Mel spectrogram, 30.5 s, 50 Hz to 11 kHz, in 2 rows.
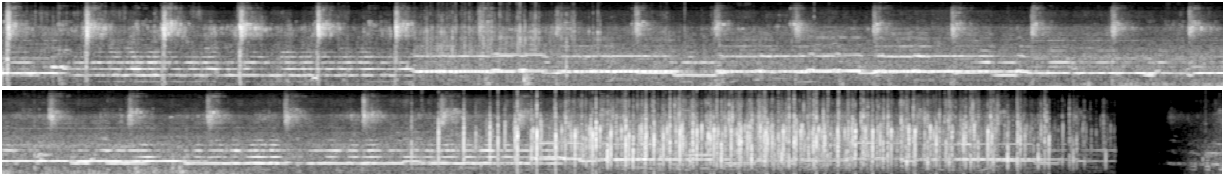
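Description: Indigenous Brazilian ritual music: several wind instruments, flute-like, hold long notes together and step between pitches over a regular beat about twice a second. About 21 seconds in, a thick fast rattling joins in, and everything cuts off abruptly just before the end.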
